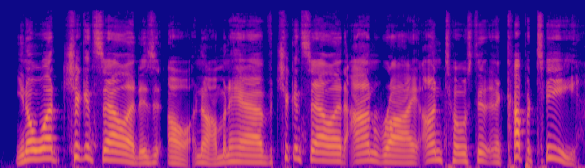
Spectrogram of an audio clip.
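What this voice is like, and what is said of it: George Costanza impression, New York accent. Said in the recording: “that was a good George ha-ha ... Good impression ... that New York accent”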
